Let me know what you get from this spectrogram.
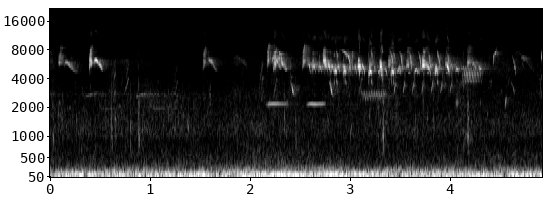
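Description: Small birds chirping: scattered short high chirps, with a quick run of rapid high notes between about two and four seconds in, over a low steady rumble.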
